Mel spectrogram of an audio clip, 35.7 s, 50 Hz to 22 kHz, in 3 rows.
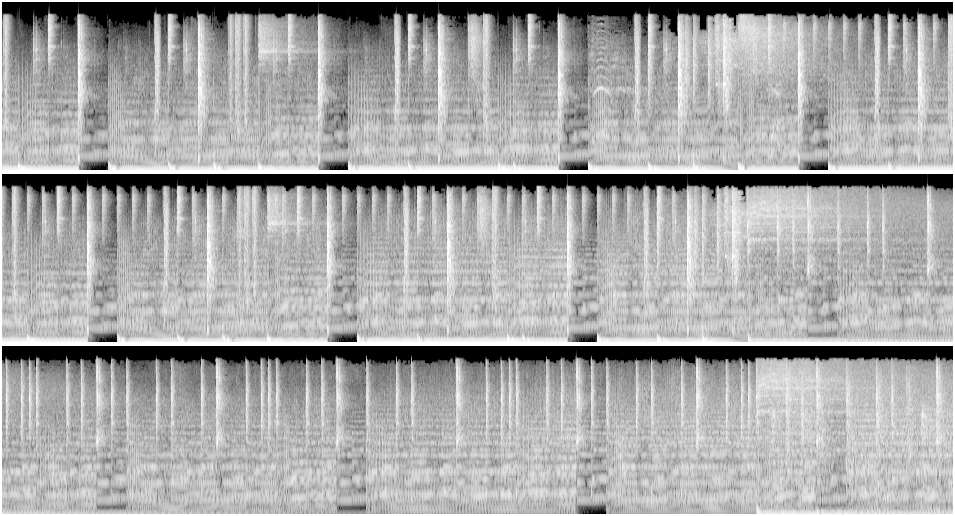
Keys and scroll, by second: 12.5 ctrl+space, 15.7 ctrl+a.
